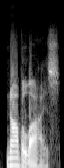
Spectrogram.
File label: "novelize", American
